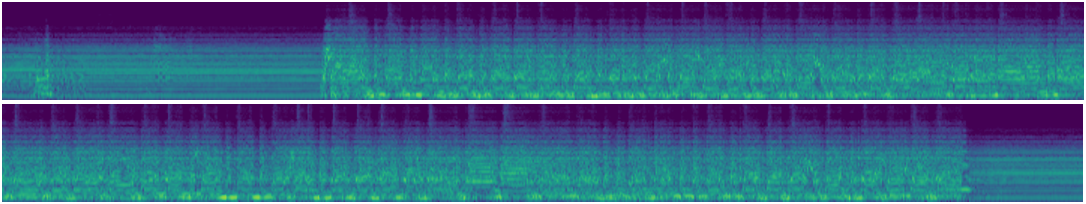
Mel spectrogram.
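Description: Blackstar HT-Metal distortion pedal on its high-gain second channel: a steady electrical buzz for about four seconds, then electric guitar played through heavy distortion, with the buzz returning near the end once the playing stops. The buzz is the noise of the channel being tested, which the player calls the problem channel.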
